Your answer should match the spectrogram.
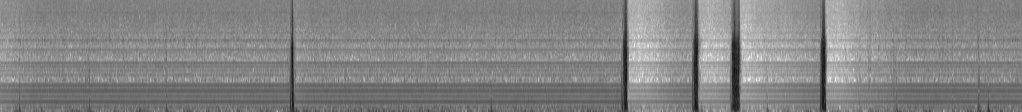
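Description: Steady electrical-sounding hum with evenly spaced overtones, heard through the helicopter's headset intercom audio rather than as open cockpit noise. Sharp clicks break it about three seconds in and again four times between about six and eight seconds, with a brief drop in the hum just after the six-second click.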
